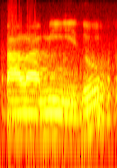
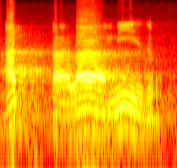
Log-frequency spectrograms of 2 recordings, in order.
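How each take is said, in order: First: The word starts directly with a 't' sound. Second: The word starts with an 'a' vowel sound. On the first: The speaker calls it wrong. "berarti ada yang ditinggal" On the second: The speaker calls it right. "Jadi bacanya jangan talamidu tapi ditambah a"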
